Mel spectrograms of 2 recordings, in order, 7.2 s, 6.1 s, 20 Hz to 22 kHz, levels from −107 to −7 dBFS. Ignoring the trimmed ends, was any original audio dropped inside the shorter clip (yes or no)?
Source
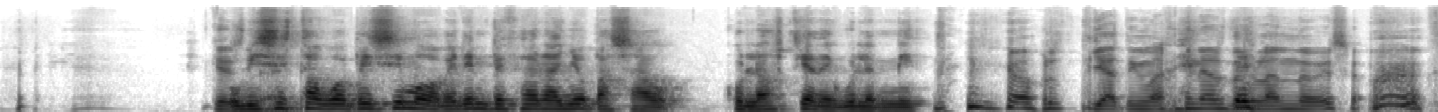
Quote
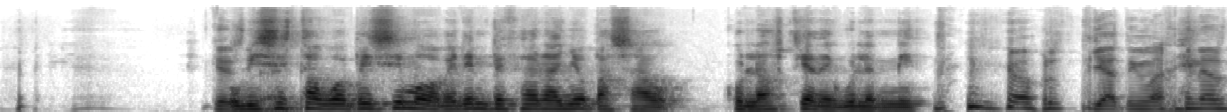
no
